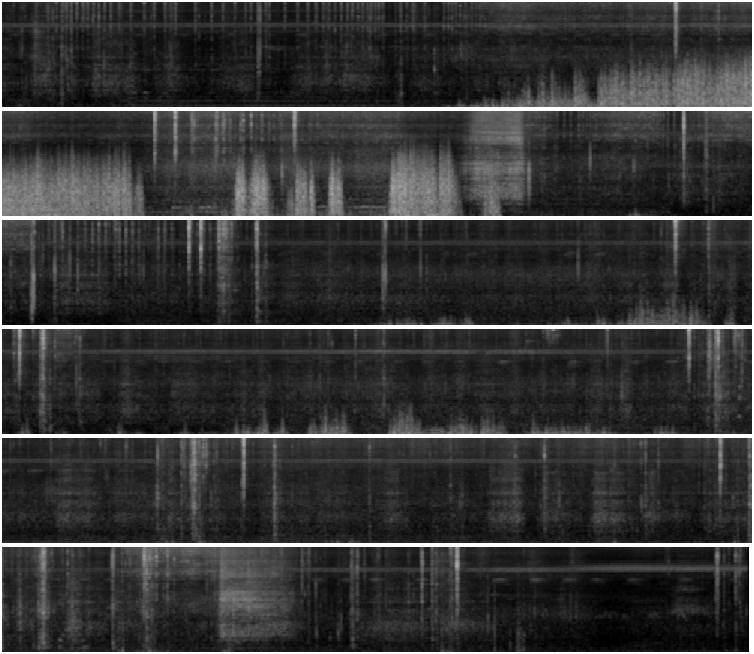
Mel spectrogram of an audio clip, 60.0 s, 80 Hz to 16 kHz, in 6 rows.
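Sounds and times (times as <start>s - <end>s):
bicycle riding on road: 0.0s - 59.9s
wind buffeting microphone: 4.0s - 19.1s, 23.8s - 54.0s.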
